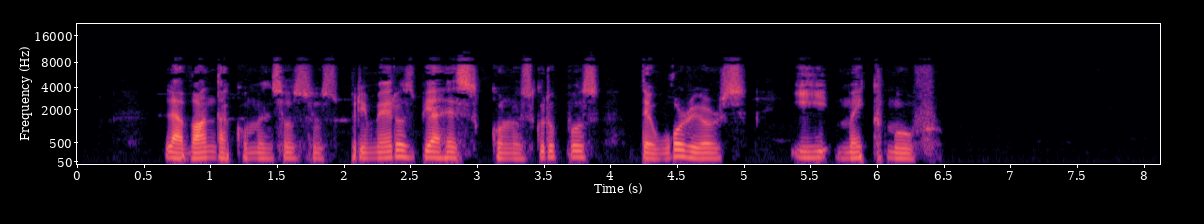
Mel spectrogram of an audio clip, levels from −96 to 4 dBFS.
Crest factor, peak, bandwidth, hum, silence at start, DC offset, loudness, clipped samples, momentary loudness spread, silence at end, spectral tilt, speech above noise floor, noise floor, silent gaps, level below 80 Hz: 24 dB; -6 dBFS; 9.4 kHz; none; 0.65 s; under 0.1%; -29 LUFS; under 0.1%; 9 LU; 1.7 s; -4 dB/octave; 58 dB; -87 dBFS; none; -62 dBFS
